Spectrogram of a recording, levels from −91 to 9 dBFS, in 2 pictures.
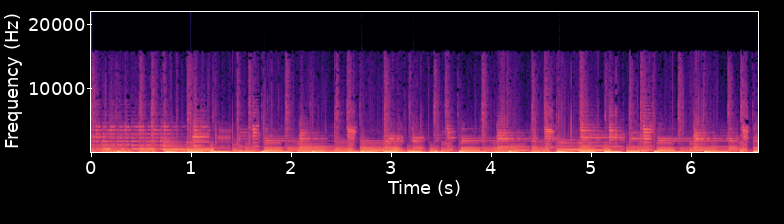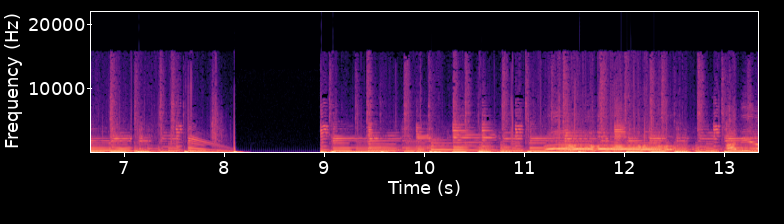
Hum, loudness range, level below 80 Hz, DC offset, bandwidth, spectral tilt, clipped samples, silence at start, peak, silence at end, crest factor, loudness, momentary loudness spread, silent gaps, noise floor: none; 4 LU; -18 dBFS; under 0.1%; 15.5 kHz; -6.5 dB/octave; under 0.1%; 0 s; 0 dBFS; 0 s; 12 dB; -15 LUFS; 8 LU; none; -68 dBFS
